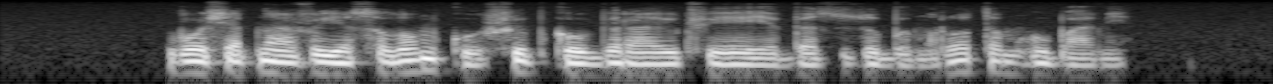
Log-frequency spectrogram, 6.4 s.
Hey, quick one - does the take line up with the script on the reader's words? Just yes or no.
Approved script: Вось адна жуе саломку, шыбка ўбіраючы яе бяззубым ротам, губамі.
yes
